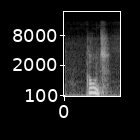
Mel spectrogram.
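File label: "kont", Dutch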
